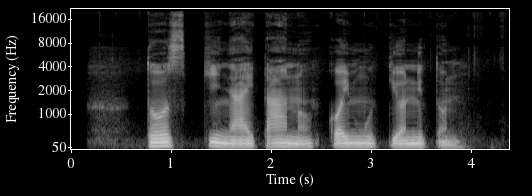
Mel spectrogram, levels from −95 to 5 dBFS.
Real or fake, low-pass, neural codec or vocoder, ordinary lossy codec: real; 19.8 kHz; none; Opus, 64 kbps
